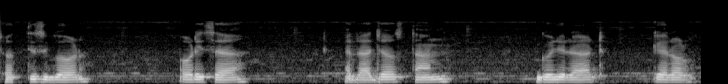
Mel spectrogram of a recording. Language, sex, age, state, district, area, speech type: Odia, male, 18-30, Odisha, Boudh, rural, spontaneous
